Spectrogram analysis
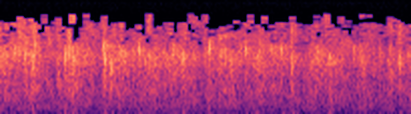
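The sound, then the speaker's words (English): Sustained applause from a church audience welcoming a visiting pastor from Scotland, a dense, steady wash of many hands clapping at once with no pauses and no voices standing out. “As you clap, you walk faster.”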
